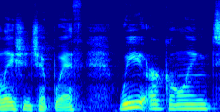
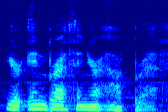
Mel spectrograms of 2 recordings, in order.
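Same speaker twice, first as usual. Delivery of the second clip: guided meditation. Real, not acted. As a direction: guide them unhurriedly through each breath, softening at phrase ends.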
